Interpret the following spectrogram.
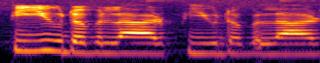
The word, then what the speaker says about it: Purr: It's spelled as P-U-R-R, so purr, purr. I think that's the pronunciation it should be.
